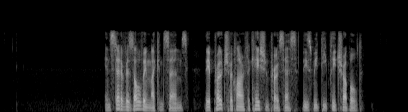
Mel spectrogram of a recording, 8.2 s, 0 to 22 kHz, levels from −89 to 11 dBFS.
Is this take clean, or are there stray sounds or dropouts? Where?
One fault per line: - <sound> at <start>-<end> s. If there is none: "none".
none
